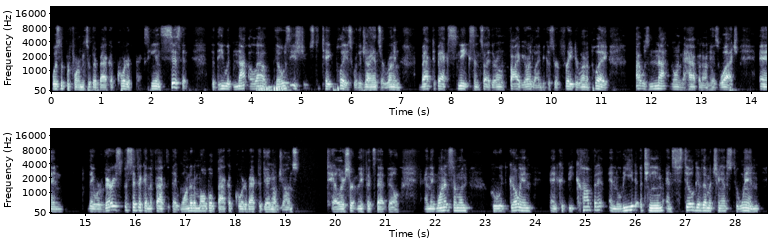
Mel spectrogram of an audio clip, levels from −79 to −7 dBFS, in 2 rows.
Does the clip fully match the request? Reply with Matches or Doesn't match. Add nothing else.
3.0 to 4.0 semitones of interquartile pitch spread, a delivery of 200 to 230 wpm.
Matches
